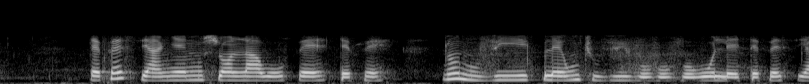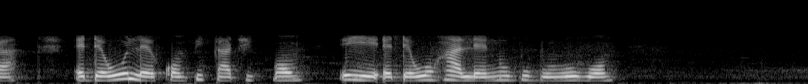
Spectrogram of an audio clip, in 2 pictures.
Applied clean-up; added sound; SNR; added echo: none; none; none; none.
